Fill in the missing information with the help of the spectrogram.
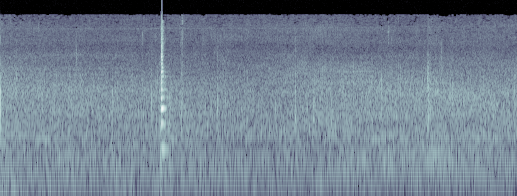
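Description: Cars driving slowly past one after another, a steady noise of engines and rolling tyres, with one short, loud car-horn toot about two and a half seconds in.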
